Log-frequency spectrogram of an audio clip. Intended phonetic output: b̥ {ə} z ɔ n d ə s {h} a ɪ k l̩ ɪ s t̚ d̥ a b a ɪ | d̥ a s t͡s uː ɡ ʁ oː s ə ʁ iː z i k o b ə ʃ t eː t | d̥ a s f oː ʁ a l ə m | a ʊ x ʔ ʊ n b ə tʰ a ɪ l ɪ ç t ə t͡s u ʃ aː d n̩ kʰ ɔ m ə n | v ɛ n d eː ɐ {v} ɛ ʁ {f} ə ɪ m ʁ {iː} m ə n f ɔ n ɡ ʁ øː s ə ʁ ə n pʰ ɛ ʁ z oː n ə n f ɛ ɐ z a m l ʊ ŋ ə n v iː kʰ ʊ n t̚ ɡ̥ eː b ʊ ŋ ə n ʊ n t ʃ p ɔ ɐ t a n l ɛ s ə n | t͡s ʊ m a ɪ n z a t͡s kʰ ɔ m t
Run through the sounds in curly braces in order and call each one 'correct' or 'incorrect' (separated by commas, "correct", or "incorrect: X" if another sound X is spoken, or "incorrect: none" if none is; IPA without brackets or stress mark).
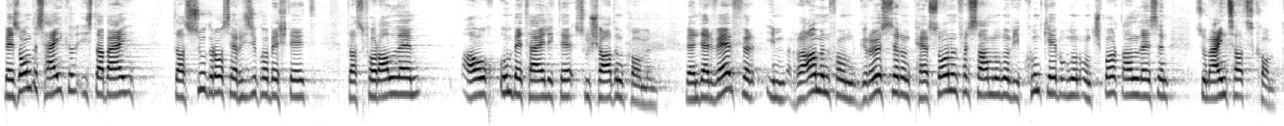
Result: correct, correct, correct, correct, incorrect: aː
